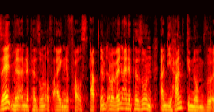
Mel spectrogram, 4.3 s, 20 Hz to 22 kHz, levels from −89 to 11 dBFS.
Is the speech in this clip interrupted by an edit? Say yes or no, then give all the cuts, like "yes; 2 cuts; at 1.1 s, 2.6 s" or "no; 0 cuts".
yes; 1 cut; at 3.1 s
